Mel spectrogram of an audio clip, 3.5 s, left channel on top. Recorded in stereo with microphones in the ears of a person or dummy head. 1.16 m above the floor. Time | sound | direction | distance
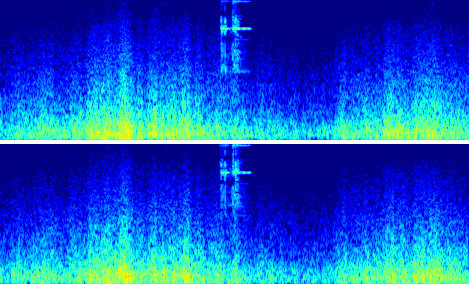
1.7 | a bicycle bell | 5° right (ahead or behind) | ?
